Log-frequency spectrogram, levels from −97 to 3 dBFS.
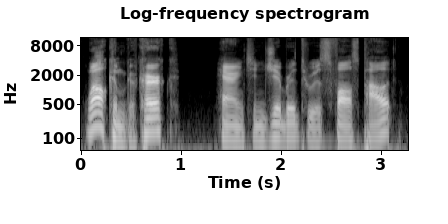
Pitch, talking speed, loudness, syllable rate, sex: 100 Hz, 145 wpm, -22 LUFS, 6.7 syllables/s, male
